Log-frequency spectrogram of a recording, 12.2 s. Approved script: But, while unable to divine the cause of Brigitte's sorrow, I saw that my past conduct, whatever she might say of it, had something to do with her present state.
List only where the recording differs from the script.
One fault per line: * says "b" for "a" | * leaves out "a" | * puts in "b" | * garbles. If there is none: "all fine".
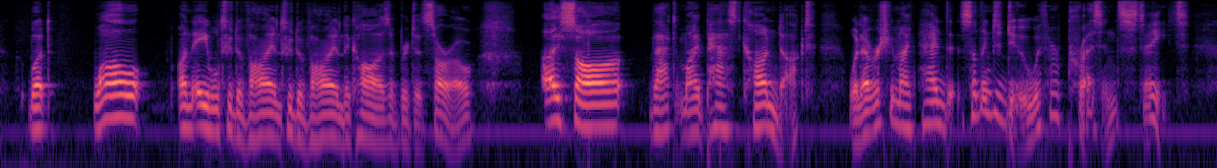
* puts in "to divine"
* leaves out "say of it"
